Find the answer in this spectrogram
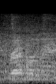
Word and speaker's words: Reveille: You pronounce it... Reveille. We're at the Reveille Cafe where we had lunch with them.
